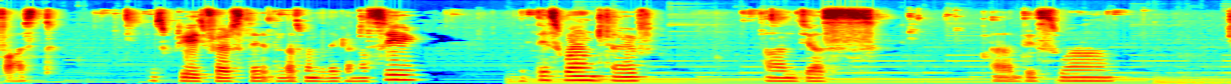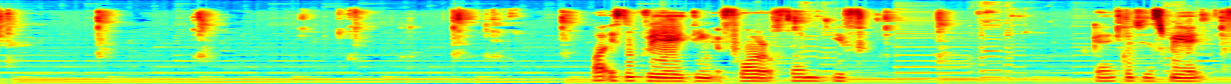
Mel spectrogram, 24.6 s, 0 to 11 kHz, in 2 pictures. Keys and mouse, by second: 3.4-6.2 right drag, 3.6 f, 6.0 f, 6.2-9.9 drag, 11.0-13.3 drag, 12.3 f, 15.7 ctrl+z, 20.2 middle click, 22.1-23.5 drag, 23.5 f.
